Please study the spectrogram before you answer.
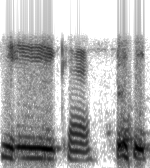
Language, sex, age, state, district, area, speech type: Hindi, female, 45-60, Bihar, Vaishali, rural, conversation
